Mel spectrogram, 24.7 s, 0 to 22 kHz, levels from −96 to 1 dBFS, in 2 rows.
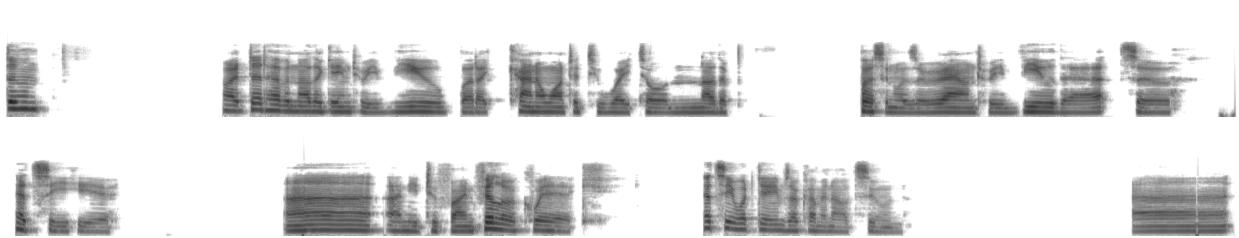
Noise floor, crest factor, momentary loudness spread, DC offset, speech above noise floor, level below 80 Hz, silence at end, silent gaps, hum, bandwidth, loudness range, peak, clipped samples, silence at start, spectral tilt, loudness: under -90 dBFS; 24 dB; 12 LU; under 0.1%; over 61 dB; -68 dBFS; 0.05 s; none; none; 6 kHz; 7 LU; -6 dBFS; under 0.1%; 0.05 s; -3.5 dB/octave; -29 LUFS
